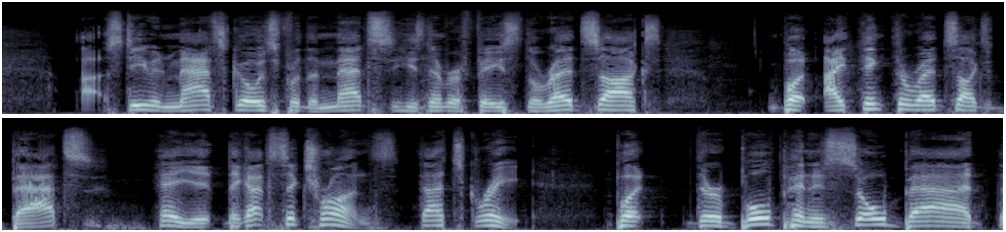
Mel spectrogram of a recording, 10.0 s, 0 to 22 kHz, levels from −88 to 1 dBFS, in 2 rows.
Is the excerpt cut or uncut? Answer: uncut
